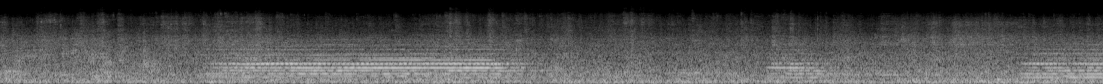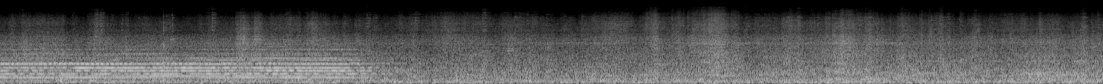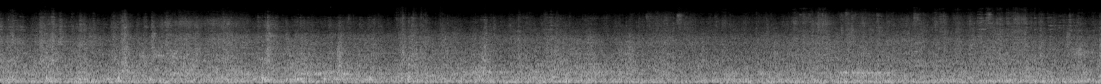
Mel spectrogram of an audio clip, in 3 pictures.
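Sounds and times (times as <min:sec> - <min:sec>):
train wheels rumbling on rails: 0:00.0 - 0:33.0
wheels clacking over rail joints: 0:00.0 - 0:33.0
locomotive air horn chord: 0:02.0 - 0:05.5, 0:07.7 - 0:08.5, 0:10.2 - 0:14.9.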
